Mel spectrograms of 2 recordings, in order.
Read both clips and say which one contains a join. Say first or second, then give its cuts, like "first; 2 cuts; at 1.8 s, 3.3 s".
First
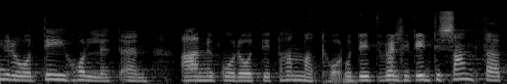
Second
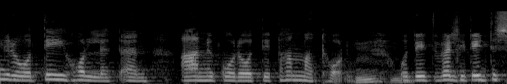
first; 1 cut; at 3.4 s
